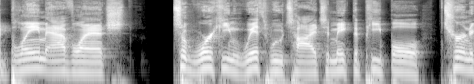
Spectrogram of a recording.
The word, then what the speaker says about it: Wutai: Wutai, yeah.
